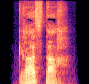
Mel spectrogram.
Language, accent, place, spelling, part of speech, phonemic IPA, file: German, Germany, Berlin, Grasdach, noun, /ˈɡʁaːsˌdaχ/, De-Grasdach.ogg
- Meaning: grass roof, sod roof, turf roof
